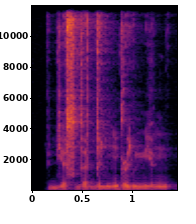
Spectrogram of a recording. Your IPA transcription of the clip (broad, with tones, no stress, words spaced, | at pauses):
bʲɜ˨sɡɜ˨ dɐ˨ʎŋɡə˞˦˨ʎ mʲə˨ŋ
